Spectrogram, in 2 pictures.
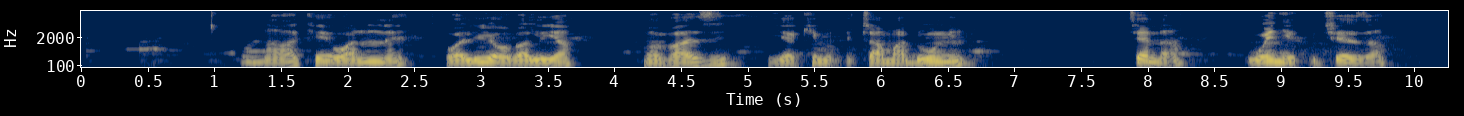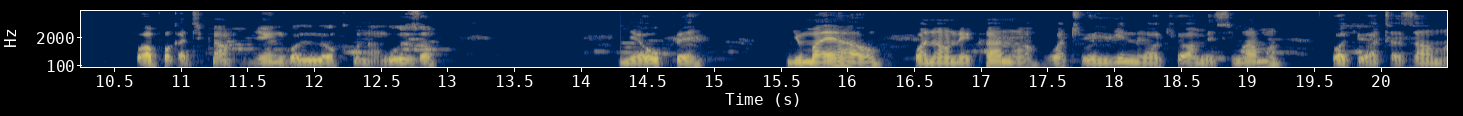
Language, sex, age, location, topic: Swahili, male, 18-24, Mombasa, government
